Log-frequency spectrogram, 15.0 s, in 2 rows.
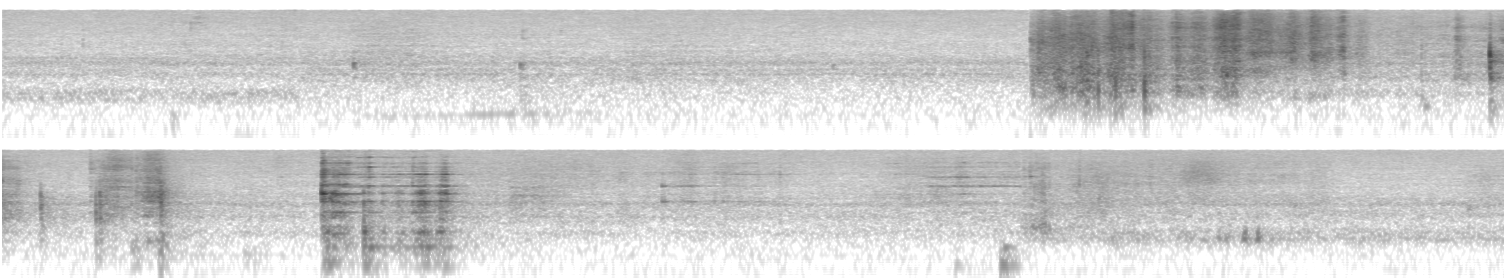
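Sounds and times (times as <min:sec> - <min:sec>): crinkly rustling: 0:05.2 - 0:08.4
ceramic plate clink: 0:09.1 - 0:09.9, 0:10.8 - 0:11.3, 0:12.1 - 0:12.7.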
